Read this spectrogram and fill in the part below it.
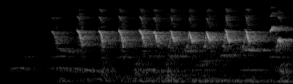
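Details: Young canary about five months old, singing phrases copied from tutor birds such as ciblek and prenjak lumut; a quick series of evenly spaced bright chirps about four per second after a brief quiet start, with faint background hum.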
